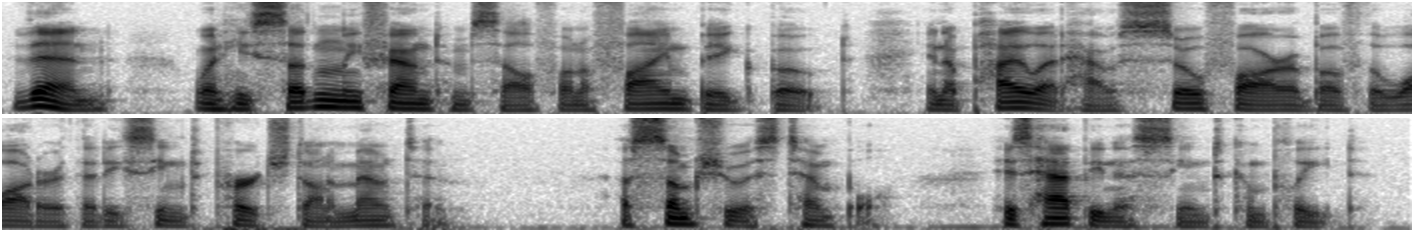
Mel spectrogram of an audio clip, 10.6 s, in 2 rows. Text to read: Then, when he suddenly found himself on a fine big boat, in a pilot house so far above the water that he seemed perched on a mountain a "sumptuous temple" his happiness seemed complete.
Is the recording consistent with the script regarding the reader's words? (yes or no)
yes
